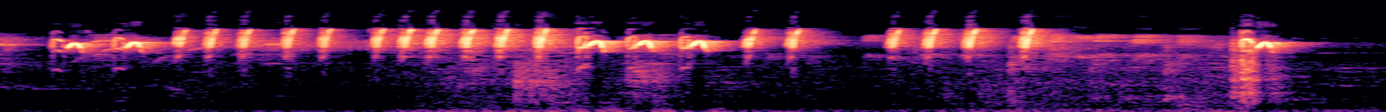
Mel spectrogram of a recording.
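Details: Sunbird, known locally as kolibri ninja, recently acquired and in lively song: a rapid run of sharp, high, clipped notes, about three per second, broken by brief gaps, with a final loud squeak.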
